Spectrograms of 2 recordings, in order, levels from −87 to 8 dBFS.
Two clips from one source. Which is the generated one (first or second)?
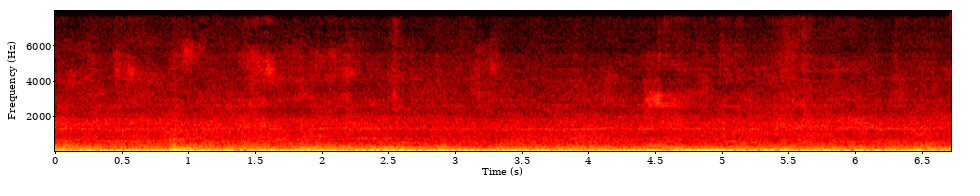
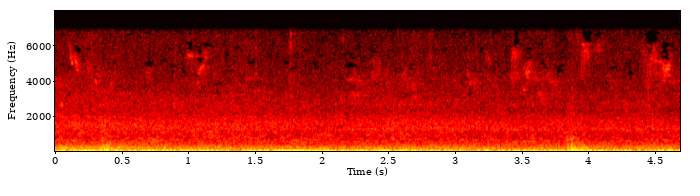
first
